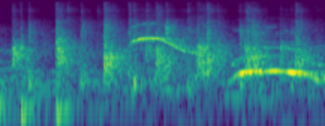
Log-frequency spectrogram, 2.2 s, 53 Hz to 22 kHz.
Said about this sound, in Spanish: Bienvenido sea todo el mundo a Fisiología General. Martes 7 de marzo del año 2023. Un aplauso para todo el mundo.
